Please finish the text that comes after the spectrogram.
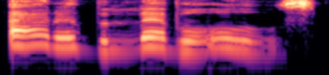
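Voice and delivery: stretched-out echo of the co-host's quip; slow mock repeat. Real, not acted. Echoing the co-host's joke about the levels, slow deadpan. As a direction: drag out "shit" as you repeat it. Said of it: "speaking the shit out of those levels".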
